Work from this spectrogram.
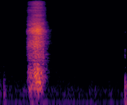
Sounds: Sniff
